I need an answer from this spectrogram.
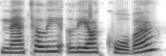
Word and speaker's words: Natalie Lihacova: My name is pronounced as Natalie Lihacova, and I have my own IT consultancy together with my technical partner, Andrew.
